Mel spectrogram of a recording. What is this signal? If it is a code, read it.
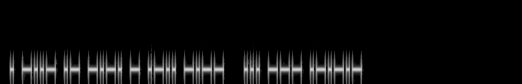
Morse code, heard as a keyed tone, about 40 wpm, 700 Hz. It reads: EXACTLY SO.
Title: Sentences from Top 900 Words 40wpm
